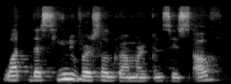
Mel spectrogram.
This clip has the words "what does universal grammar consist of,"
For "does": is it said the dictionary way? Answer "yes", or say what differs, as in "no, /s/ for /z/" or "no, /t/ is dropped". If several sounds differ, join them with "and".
no, /s/ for /z/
